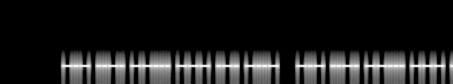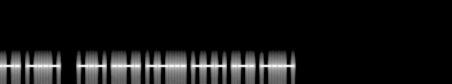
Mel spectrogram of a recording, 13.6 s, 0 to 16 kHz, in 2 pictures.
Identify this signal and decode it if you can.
Morse code, heard as a keyed tone, about 28 wpm, 700 Hz. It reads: KF7ORX KF7ORX KF7ORX
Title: USA Call Signs Repeated 3x 28wpm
